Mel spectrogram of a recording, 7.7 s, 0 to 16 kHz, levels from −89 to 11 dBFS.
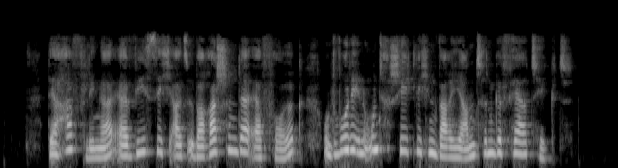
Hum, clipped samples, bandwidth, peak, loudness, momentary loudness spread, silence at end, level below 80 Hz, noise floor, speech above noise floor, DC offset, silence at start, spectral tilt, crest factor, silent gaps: none; under 0.1%; 8.2 kHz; -4 dBFS; -24 LUFS; 9 LU; 0.65 s; -64 dBFS; -80 dBFS; 57 dB; under 0.1%; 0.6 s; -6 dB/octave; 20 dB; none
